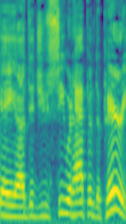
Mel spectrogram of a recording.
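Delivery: normal talking voice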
